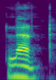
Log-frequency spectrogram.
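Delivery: "ল্যান্ড" ending in a t sound; final d as t. Shown as a demonstration. Teacher showing d at word end, "ল্যান্ড" closed with t. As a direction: say "ল্যান্ড" with its last d turned to t. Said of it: "ডেটা টর মতন উচ্চারণ হবে".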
